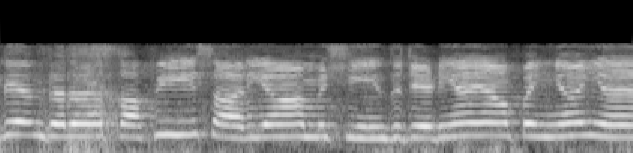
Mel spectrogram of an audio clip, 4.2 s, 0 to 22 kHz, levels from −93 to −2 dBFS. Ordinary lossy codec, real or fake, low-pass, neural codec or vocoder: none; fake; 7.2 kHz; vocoder, 44.1 kHz, 128 mel bands, Pupu-Vocoder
